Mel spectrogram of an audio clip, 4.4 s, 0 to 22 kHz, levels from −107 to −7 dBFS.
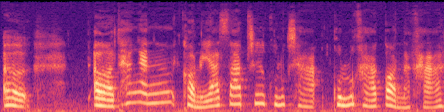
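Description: Likely generation loss from repeated Opus re-encoding, around seven passes at something like 64 kbit/s, leaves the speech swirly, smeared and hollow throughout, with blurred attacks.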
